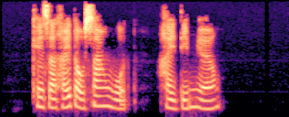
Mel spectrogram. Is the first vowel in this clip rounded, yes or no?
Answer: no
